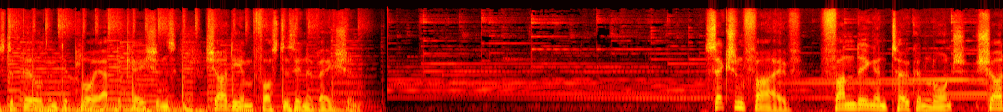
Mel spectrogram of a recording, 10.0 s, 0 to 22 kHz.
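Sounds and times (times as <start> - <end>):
soft chime-like ringing tones: 3.9 - 10.0.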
